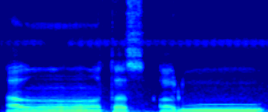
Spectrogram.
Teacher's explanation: nun sukun bertemu ta, hukumnya ikhfa, jadi dibaca samar, dibacanya al-tas alu, ya dibaca samar.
